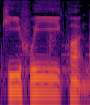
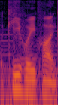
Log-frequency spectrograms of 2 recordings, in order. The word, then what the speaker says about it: Ke Huy Quan: 颁奖典礼完的会后呢，接受记者采访的时候，也有记者呢先跟他确认说：“ 你的名字是念 Ke Huy 还是 Ke Huy Quan？” 然后他本人有自己发音了一下，不然很多人会念错。好，还有另外一个颁奖者是 Michelle Yeoh。好，所以分别是这个 Ke Huy Quan，他是颁奖给这个 Robert Downey Jr.，那 Michelle Yeoh 就是杨紫琼嘛，他是颁奖给 Emma Stone。这个还蛮刚好的，Ke Huy Quan 跟 Michelle Yeoh 都是演这个《妈的多重宇宙》的。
